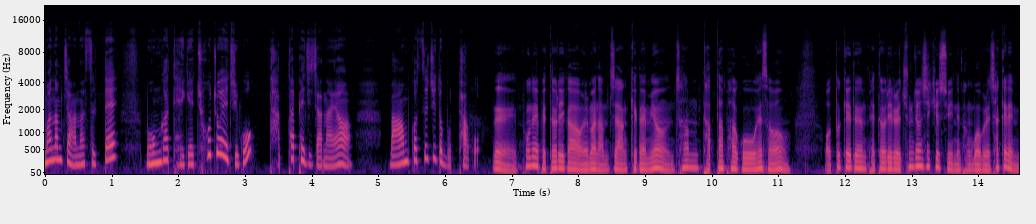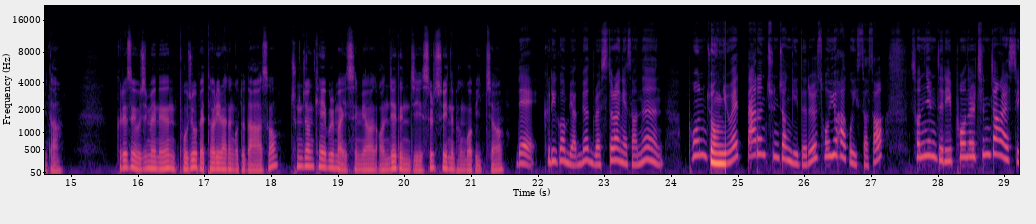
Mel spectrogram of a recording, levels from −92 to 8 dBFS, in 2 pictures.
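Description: At 24.6 s, just after "그리고 몇몇 레스토랑에서는 폰", the speech and its background noise leap up together by about 12 dB, holding until 24.82 s before "다른 충전기들을 소유하고 있어서". This sudden gain jump likely comes from a digital gain change applied instantly, without a smoothing ramp.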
